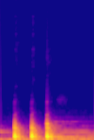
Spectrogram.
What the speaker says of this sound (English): I walked up the path and knocked.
